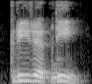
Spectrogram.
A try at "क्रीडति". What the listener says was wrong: ক্রীড়তি, এটা দেখুন, ক্রীড়তি না, ক্রীড়তি। দীর্ঘ আর হ্রস্বের মধ্যে যদি দুটোকেই আমরা সমান উচ্চারণ করি তাহলে কিন্তু সমস্যা হয়ে গেল। ক্রীড়তিতে আপনি বুঝতে পারবেন না লেখার সময় দীর্ঘ আছে না হ্রস্ব আছে, সেই জন্য ক্রীড়তি।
